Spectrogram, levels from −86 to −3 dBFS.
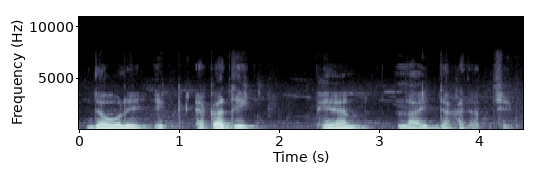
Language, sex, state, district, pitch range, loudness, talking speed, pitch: Bengali, male, West Bengal, Cooch Behar, 100-105 Hz, -21 LUFS, 95 wpm, 105 Hz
